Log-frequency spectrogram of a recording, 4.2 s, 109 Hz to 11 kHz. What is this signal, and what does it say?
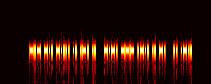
Morse code, heard as a keyed tone, about 52 wpm, 700 Hz. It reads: KD6IRI COLIN IL
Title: K1USN SST QSO Practice - 50wpm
